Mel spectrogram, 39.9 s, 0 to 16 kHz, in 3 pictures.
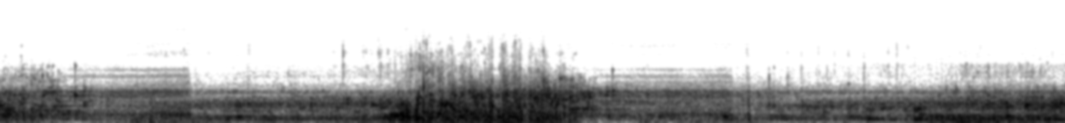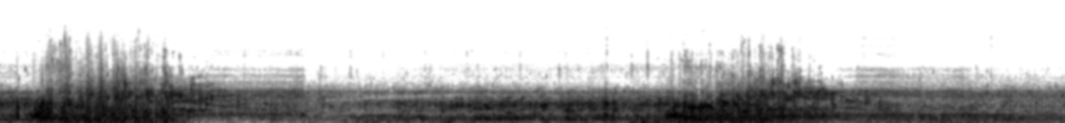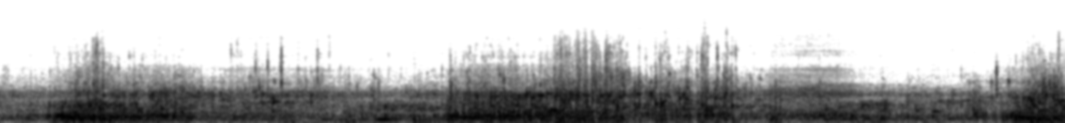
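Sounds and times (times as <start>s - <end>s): scuba regulator exhaled bubbles: 0.0s - 8.3s, 8.9s - 26.0s, 26.9s - 39.9s
low steady underwater rumble: 0.0s - 39.9s.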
